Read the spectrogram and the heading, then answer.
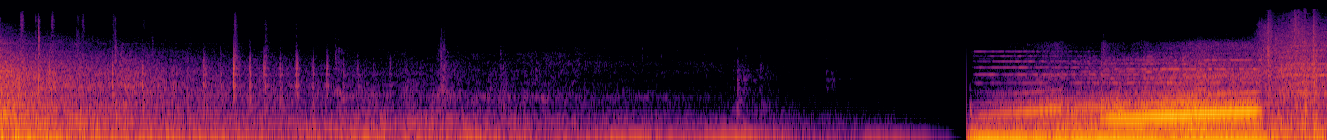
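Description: A low rumbling idle with faint ticking, then a car engine suddenly roars in loud, revving and climbing in pitch as it accelerates for about three seconds before cutting off.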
